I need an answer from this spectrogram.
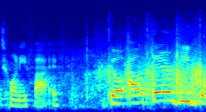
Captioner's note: attendees applauding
